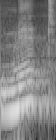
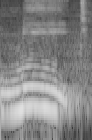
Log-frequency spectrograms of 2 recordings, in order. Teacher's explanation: if you say mit, that's more of a lax vowel. If you say meat, that's a tense vowel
